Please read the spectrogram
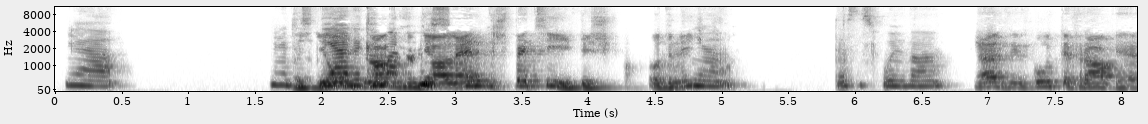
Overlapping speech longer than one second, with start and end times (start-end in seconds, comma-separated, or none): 1.8-3.4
